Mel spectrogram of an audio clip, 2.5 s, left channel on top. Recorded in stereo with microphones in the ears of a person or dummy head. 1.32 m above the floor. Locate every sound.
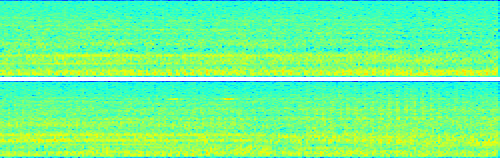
Only background noise.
